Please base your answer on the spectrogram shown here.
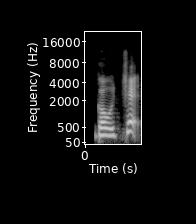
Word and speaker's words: gouache: cat akrilik, dan cat gouache gitu bacanya, betul? Betul, betul ya. Oh, gimana bacanya? Gouache. Oh, gitu.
